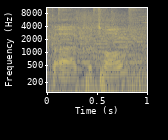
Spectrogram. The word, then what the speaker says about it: Kotoff: Is it Kotoff? Technically, it's Kotoff. Kotoff. If you want to say it like a real Russian.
